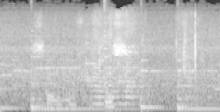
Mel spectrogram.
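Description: Soft background music with a flying insect buzzing near the microphone.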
